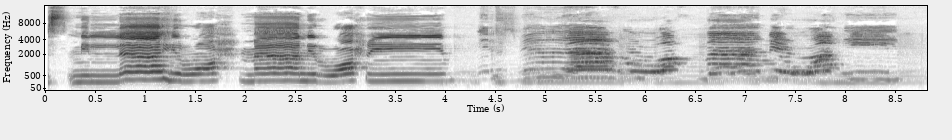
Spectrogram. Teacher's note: یہاں بسم اللہ سین کی سیٹی ہے، میم کے نیچے زیر ہے اور لام کو ہم باریک پڑھیں گے۔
